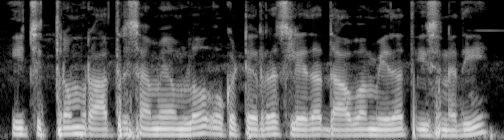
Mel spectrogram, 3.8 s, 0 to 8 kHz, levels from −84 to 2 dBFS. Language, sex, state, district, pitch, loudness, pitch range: Telugu, male, Telangana, Mahabubabad, 125 Hz, -14 LUFS, 120-130 Hz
